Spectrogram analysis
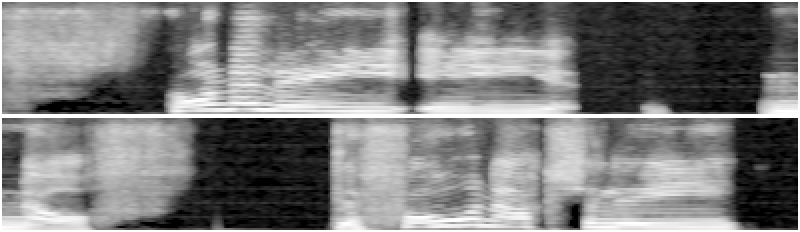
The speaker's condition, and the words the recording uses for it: Stuttering. If I feel that they are in like a rush, like to get me to speak quicker, I will stutter a lot more.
